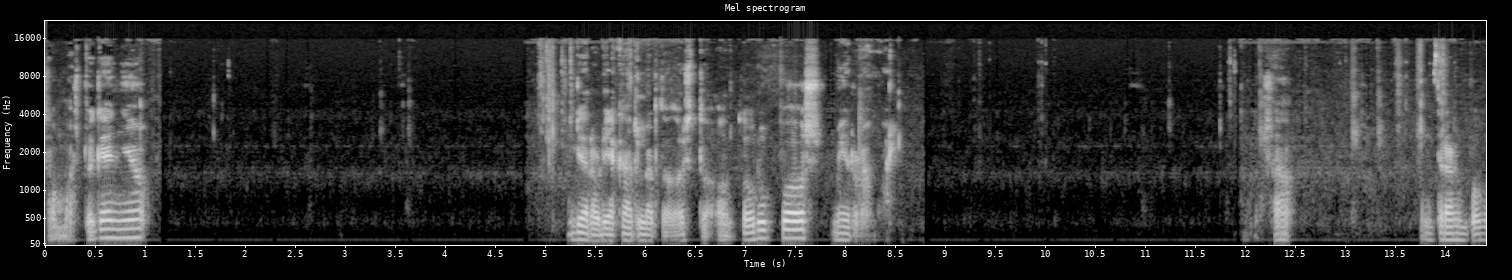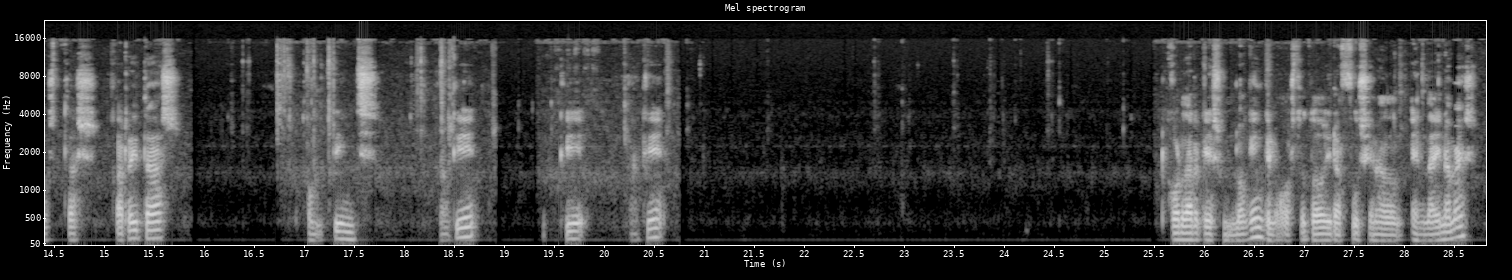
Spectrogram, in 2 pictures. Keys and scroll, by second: 0.9-4.6 typing, 4.8 super+a, 8.9-9.7 typing, 9.8 super+z, 11.5-14.3 typing, 16.2 shift+1, 16.9 ·, 18.0 shift+1, 18.2 s, 20.1-22.0 typing, 22.6 super+z, 23.4 super+z, 23.5 2.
